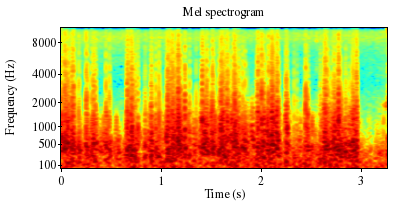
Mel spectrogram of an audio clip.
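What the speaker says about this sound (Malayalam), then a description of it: "നല്ല കാറ്റുണ്ട് ഗൈസ്." Steady, loud wind roars and buffets against the microphone throughout, a continuous rushing gust with no voices, on the Paithalmala hilltop.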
